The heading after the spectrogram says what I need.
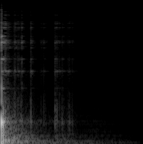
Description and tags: stone falls / beaten on stone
